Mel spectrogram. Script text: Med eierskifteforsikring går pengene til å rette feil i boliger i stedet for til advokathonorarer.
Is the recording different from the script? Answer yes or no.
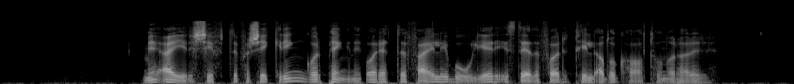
yes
